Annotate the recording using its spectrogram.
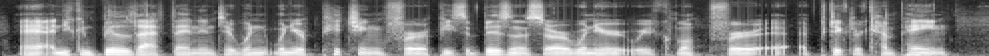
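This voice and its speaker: In a Cork accent, a man talks at a very fast pace with hardly any pauses, fairly low pitch, and fairly even intonation. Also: very clean recording, silent background. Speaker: social media strategist. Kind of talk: podcast interview.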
